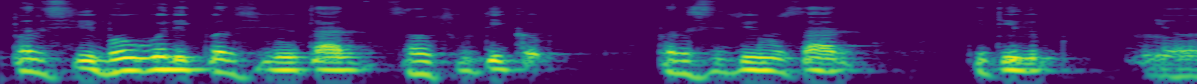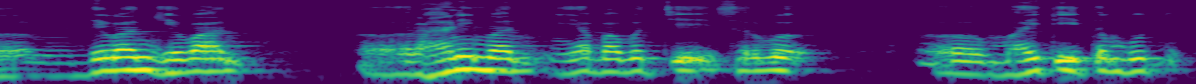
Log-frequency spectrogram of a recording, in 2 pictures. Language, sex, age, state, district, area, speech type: Marathi, male, 60+, Maharashtra, Ahmednagar, urban, spontaneous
